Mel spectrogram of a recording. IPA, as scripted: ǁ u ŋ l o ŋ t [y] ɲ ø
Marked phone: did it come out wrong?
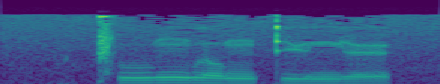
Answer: no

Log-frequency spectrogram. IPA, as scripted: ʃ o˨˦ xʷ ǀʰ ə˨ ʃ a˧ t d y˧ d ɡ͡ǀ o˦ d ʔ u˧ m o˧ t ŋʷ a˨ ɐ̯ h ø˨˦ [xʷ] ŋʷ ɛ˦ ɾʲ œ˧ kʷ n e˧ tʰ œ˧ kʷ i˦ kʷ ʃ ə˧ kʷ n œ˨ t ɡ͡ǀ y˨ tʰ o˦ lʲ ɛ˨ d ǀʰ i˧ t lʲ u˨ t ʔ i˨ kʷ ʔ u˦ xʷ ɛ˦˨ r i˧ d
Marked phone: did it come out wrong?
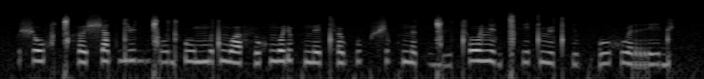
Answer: no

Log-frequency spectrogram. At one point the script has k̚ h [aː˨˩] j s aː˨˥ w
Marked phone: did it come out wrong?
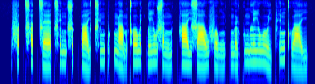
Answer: yes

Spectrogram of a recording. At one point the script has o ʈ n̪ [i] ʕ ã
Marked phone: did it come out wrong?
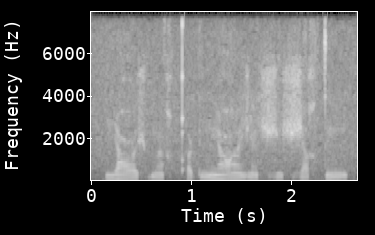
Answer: yes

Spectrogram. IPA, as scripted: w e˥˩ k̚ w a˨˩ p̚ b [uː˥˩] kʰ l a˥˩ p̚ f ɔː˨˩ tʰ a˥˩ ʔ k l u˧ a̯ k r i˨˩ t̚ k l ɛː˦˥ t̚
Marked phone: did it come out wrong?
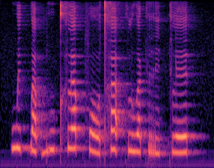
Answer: yes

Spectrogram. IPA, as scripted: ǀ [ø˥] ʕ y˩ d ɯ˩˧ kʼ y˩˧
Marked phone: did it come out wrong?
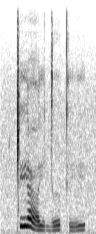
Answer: yes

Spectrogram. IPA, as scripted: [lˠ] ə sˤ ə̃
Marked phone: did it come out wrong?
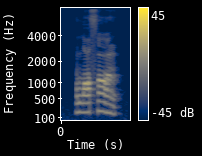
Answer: no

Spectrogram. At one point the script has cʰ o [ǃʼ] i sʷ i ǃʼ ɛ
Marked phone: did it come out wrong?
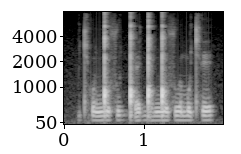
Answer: yes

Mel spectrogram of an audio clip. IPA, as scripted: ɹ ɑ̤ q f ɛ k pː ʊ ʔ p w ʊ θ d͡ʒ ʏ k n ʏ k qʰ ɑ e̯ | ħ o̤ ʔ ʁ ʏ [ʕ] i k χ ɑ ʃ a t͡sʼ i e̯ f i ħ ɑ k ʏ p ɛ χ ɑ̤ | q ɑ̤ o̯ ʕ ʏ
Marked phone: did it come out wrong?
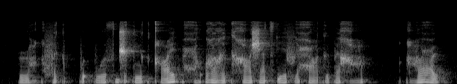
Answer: yes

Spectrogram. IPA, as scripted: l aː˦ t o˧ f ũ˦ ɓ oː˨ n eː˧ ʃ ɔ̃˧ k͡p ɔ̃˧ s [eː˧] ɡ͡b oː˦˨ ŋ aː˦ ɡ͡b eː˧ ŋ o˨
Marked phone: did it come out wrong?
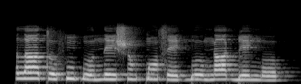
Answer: yes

